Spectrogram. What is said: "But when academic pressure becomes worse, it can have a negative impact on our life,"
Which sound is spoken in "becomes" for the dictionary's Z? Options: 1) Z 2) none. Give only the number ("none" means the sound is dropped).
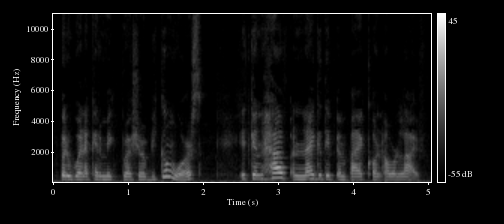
2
